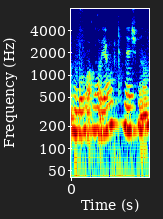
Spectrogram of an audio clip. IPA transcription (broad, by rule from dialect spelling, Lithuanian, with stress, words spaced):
ˈbʊʋoː ɡɐlˠ ˈjɛʊ nʲɛʒʲɪˈnɐʊ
